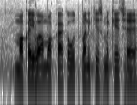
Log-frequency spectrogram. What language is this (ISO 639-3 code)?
mai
